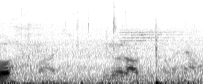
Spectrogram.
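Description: Steady low street rumble with a man's voice briefly heard just past a second in, and a single sharp knock about one and a half seconds in.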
